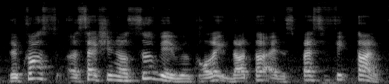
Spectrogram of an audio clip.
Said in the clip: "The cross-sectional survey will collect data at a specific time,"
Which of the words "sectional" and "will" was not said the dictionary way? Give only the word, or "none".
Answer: none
